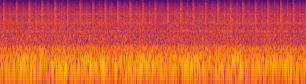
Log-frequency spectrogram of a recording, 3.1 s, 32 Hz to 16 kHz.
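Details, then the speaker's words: 1949 Chevy engine, rebuilt, sat 20 years, warming up before hot valve lash adjustment; loose, uneven clack about two or three a second over low idle rumble, suspected valve train clatter, not confirmed; clacking at idle. "You can hear that clack clack clack clack. I don't like that."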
